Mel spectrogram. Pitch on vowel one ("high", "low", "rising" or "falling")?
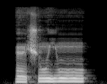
low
